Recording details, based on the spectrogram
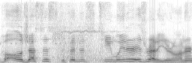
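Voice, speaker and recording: A booming, put-on character voice with a fairly high pitch rattles along at a very fast pace over faint music in the background. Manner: chipper, confident.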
